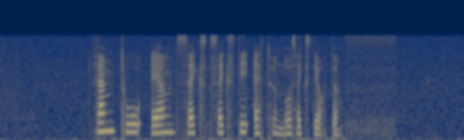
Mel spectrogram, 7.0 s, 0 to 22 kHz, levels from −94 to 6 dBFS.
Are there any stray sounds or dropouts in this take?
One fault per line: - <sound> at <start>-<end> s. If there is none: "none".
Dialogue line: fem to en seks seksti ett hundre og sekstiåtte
none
